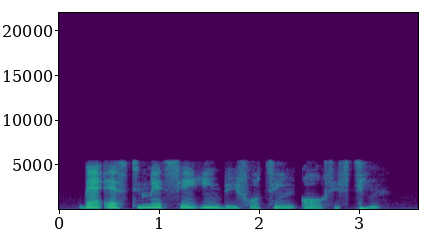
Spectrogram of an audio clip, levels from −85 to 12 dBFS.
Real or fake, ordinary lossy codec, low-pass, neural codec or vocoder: fake; none; 5.4 kHz; codec, 44.1 kHz, 1.7 kbps, Pupu-Codec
